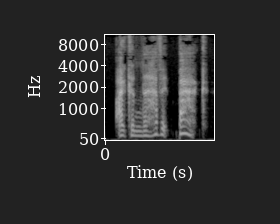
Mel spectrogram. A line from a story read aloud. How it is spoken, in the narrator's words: Harry said weakly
